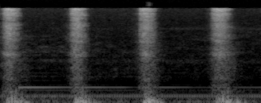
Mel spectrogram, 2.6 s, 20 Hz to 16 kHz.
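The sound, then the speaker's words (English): Four quick, sharp breaths through the nose, each a short airy burst evenly spaced in a steady rhythm, heard alone without talk. “beginning now to simply take in 4 quick breaths, followed by 4 quick out-breaths.”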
